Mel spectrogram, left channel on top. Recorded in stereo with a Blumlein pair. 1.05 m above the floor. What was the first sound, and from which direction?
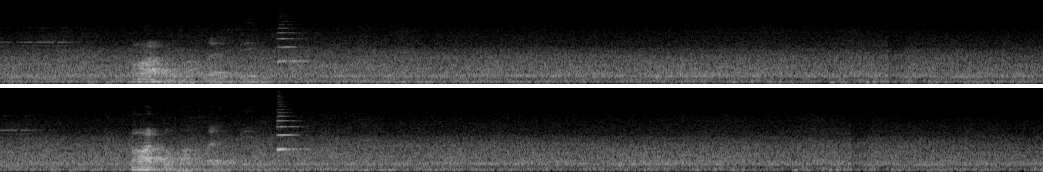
A man speaking, 60° right.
